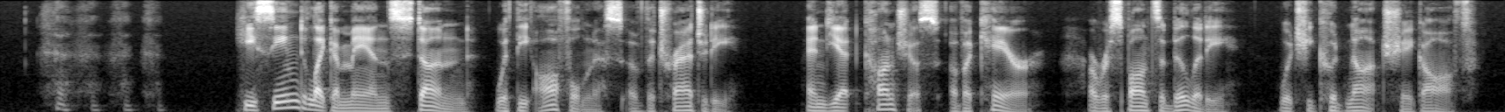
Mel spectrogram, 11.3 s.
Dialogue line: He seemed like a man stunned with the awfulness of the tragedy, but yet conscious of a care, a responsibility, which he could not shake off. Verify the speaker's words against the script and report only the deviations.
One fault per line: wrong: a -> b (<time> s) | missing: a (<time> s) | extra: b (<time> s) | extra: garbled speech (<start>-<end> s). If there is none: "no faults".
wrong: but -> and (6.0 s)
